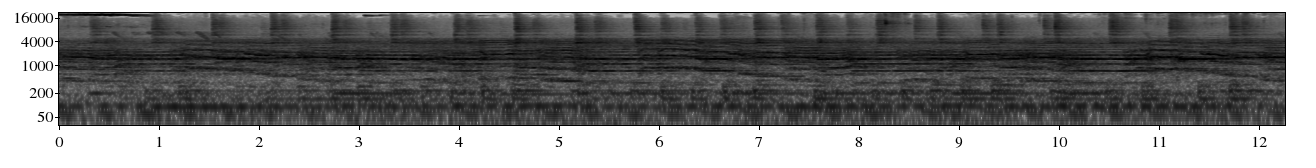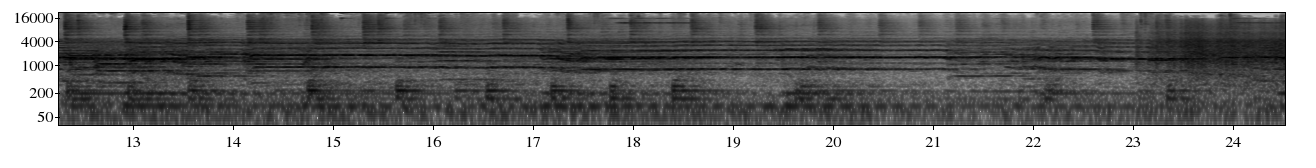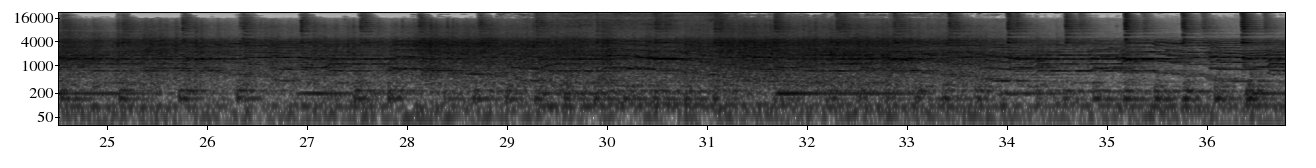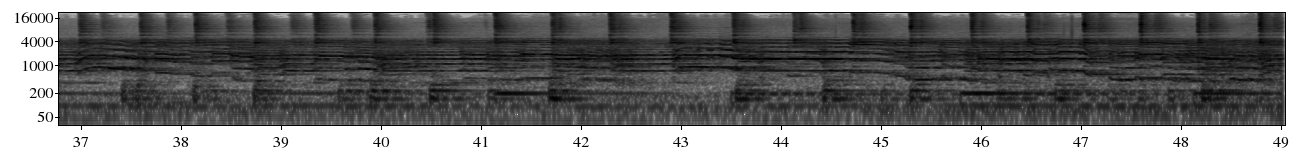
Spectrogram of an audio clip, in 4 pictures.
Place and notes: {"title": "Zhongzheng Rd., Tamsui Dist., New Taipei City - temple fair", "date": "2017-04-16 09:55:00", "description": "temple fair, Firecrackers sound", "latitude": "25.17", "longitude": "121.44", "altitude": "16", "timezone": "Asia/Taipei"}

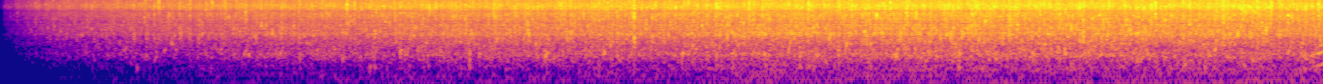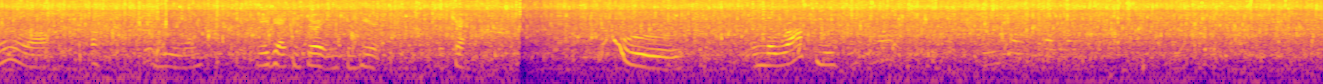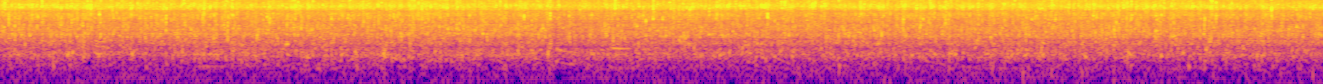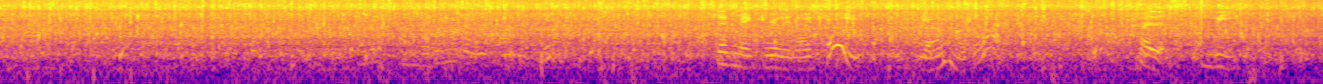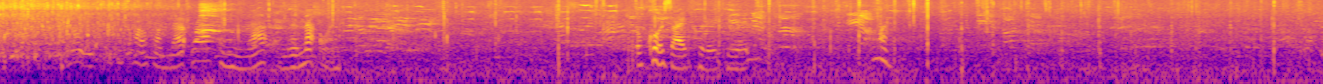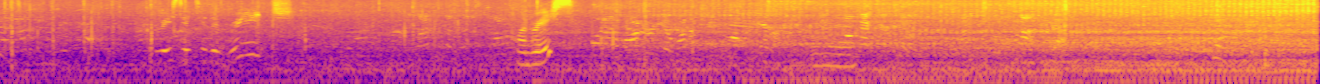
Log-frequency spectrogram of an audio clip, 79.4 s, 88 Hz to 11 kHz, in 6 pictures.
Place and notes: {"date": "2010-07-18 03:00:00", "description": "Recorded for World Listening Day 2010 by Kurt Lorenz. Recorded at Lake Wilderness Park, Maple Valley, WA. Featuring Ilaria Lorenz.", "latitude": "47.38", "longitude": "-122.04", "altitude": "142", "timezone": "America/Los_Angeles"}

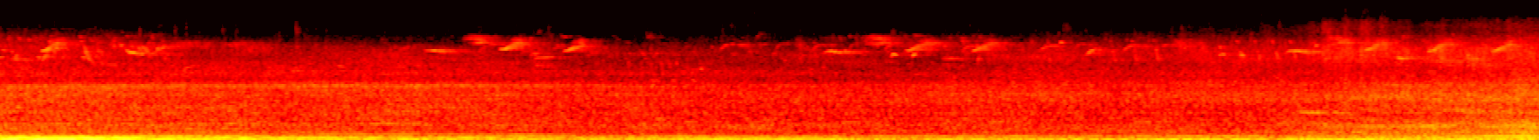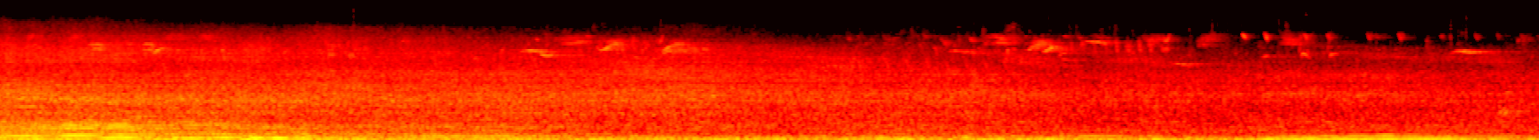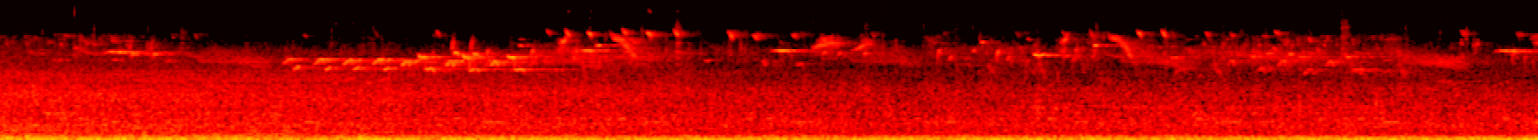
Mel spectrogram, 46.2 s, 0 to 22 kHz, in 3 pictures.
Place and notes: {"title": "all the mornings of the ... - may 2 2013 thu", "date": "2013-05-02 07:44:00", "latitude": "46.56", "longitude": "15.65", "altitude": "285", "timezone": "Europe/Ljubljana"}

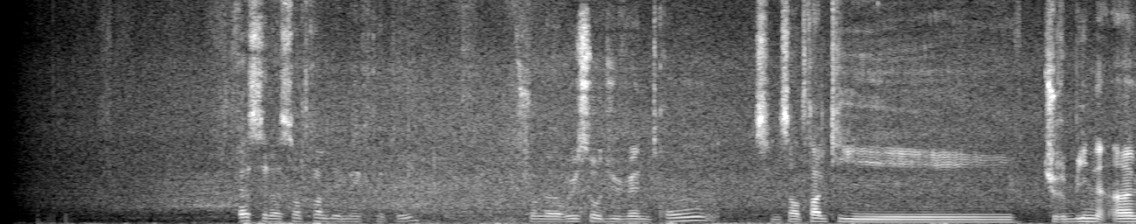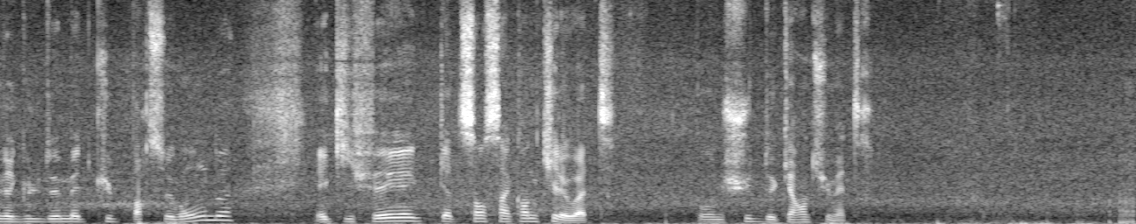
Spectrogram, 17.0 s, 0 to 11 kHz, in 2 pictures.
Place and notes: {"title": "GME / Meix-Freiteux - Cornimont, France", "date": "2012-10-19 10:15:00", "description": "La centrale des Meix-Freiteux est implantée sur le Ventron. Elle exploite un débit de 1.5m3/s sous une chute de 40 mètres bruts pour une puissance de 500kW.", "latitude": "47.96", "longitude": "6.82", "altitude": "499", "timezone": "Europe/Paris"}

